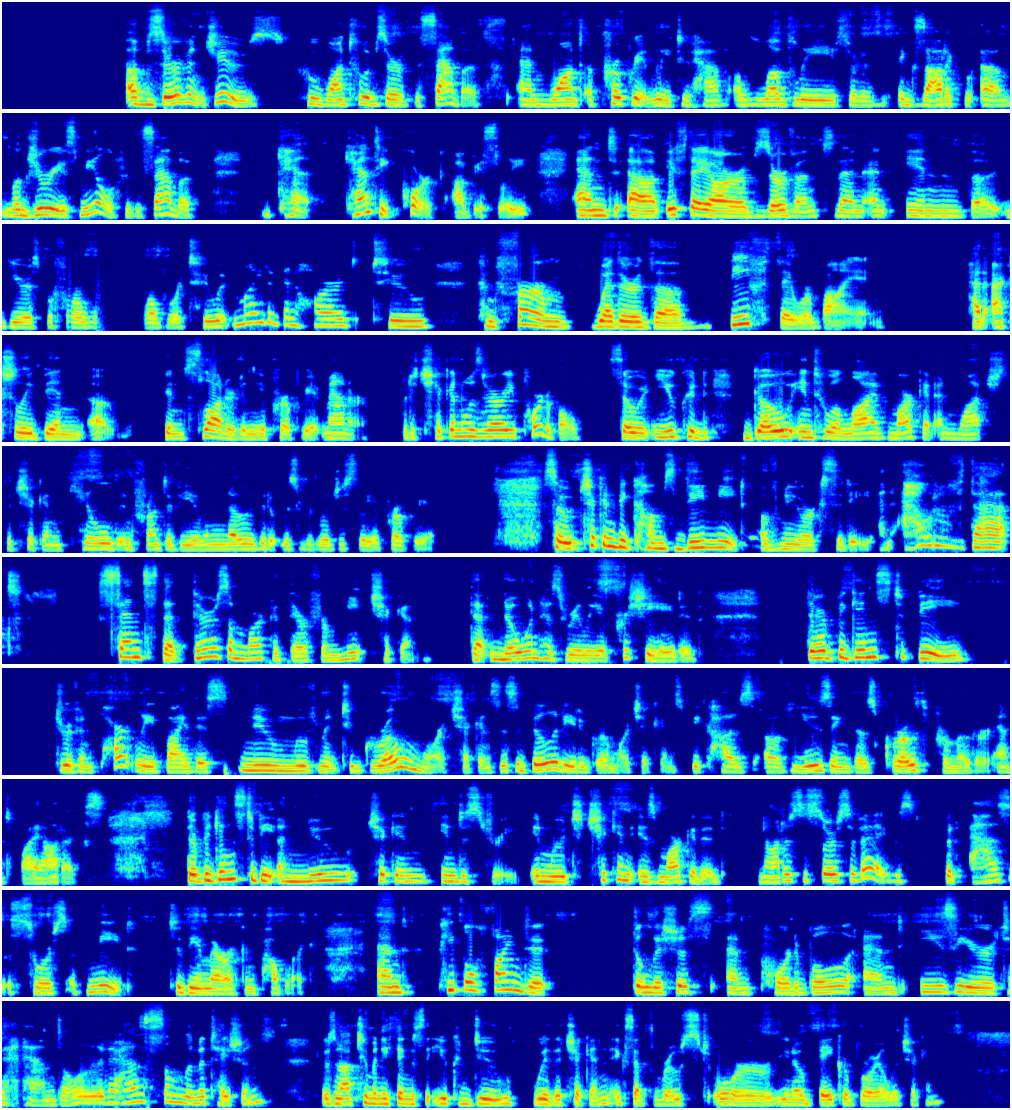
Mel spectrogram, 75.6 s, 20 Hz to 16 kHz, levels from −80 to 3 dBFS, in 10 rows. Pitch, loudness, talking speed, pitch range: 180 Hz, -21 LUFS, 175 wpm, 165-215 Hz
